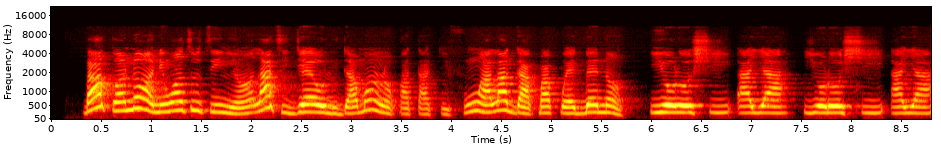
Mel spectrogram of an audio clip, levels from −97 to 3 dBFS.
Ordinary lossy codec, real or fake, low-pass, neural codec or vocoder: none; real; 10.8 kHz; none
